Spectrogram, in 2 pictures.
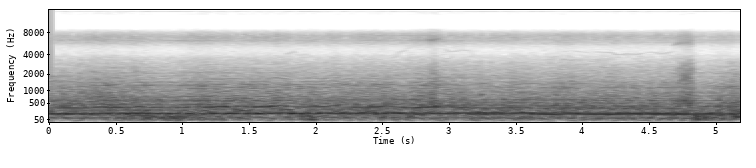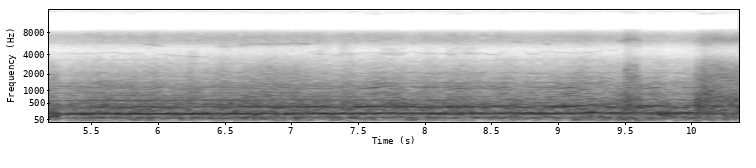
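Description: Snowmobile engine running at a steady cruising speed, a loud, even drone that holds its pitch. A couple of faint ticks come through about five seconds in and again near the end.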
